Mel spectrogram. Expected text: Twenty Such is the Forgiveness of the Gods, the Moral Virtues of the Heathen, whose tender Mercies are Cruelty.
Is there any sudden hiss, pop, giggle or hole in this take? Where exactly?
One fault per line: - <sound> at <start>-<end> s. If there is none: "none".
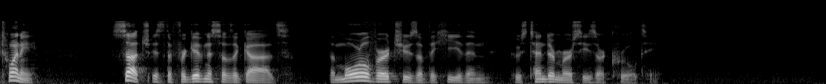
none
